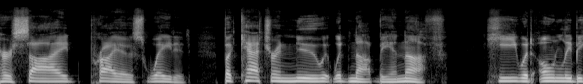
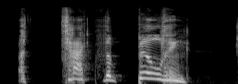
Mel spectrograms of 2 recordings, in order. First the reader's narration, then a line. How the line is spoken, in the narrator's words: said through gritted teeth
